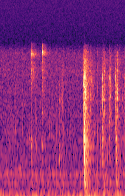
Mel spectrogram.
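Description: A few soft keyboard key clicks, sparse and irregular, with one louder tap near the middle, over a low background hum.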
